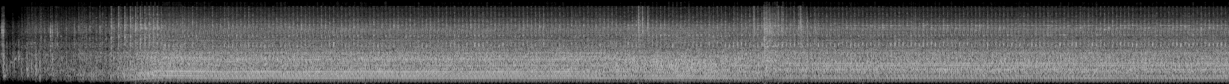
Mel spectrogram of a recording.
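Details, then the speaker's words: Troy-Bilt TB110 push mower, Briggs & Stratton 550EX, came in with no start; owner thought he had hit something and worked on the carburetor. It fires at once and holds a steady, even buzzing run, no popping or backfire; the carburetor/choke shaft is still to be fixed. "Alright guys, sorry about that. Seems to be running, so now we'll address the carburetor problem."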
